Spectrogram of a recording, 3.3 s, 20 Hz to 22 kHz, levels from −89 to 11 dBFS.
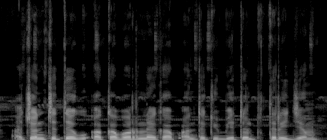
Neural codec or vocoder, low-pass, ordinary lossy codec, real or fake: none; none; none; real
